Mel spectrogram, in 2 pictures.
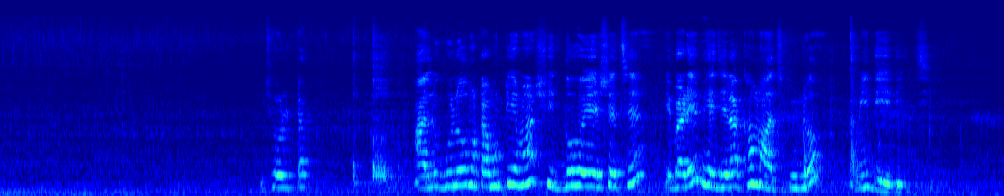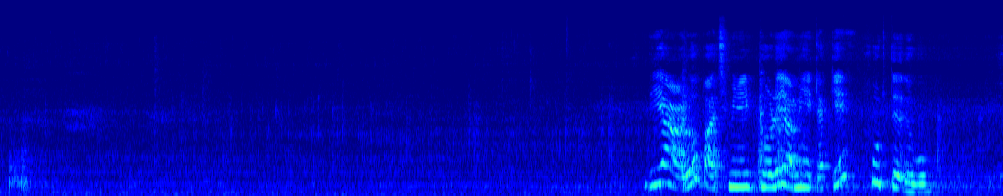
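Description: A pot of curry bubbles and simmers.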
